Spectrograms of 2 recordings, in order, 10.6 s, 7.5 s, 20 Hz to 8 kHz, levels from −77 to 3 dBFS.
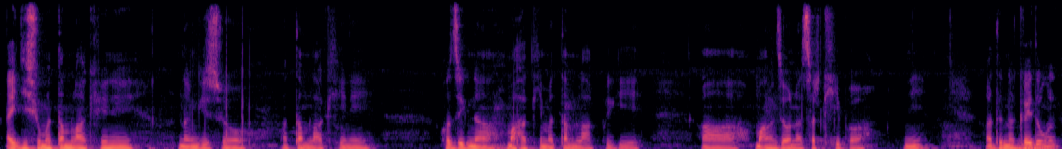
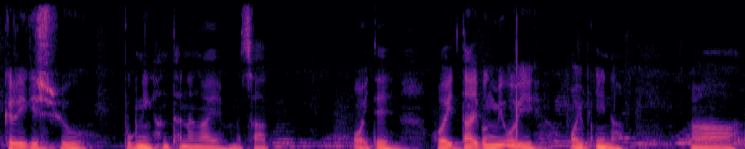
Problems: background sounds at intervals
